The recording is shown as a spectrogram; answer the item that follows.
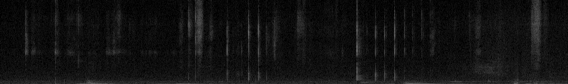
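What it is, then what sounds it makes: Metal paint tube. A fingertip and nail tap and click on a small metal (likely aluminum) watercolor paint tube with a label and cap, held in one hand over a painted paper sheet. About eighteen quiet, sharp, bright clicks come at an irregular pace with almost no ring, over a soft low rumble that swells a few times.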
